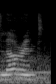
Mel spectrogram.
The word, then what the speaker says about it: Laurent: Oh, it's Laurent. I didn't think you'd pronounce the T.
